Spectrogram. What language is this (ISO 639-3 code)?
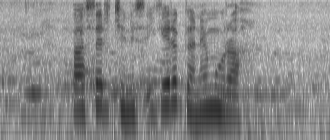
jav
